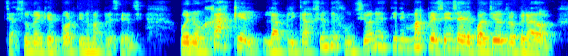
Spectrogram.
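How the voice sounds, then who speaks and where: During an online university programming lecture, a man speaks quickly with lively intonation, his voice fairly high and darkish in tone. He goes through the material step by step, often checking in with students. The video-call audio from his computer mic is dull and lo-fi.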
